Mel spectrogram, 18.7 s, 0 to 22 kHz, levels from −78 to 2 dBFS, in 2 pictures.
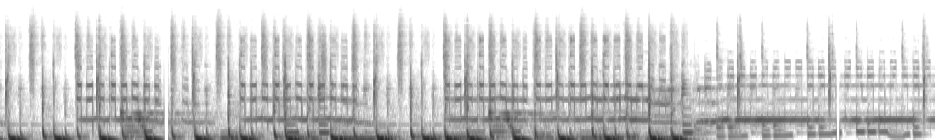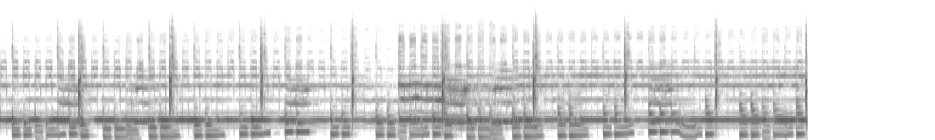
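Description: At 1.64 s there's a short hole, about 45 ms, running to 1.69 s, and another at 8.36 s lasting about 35 ms, out to 8.40 s. Both are the classic gap at a join of encoded pieces. Each piece went through the encoder on its own, so the encoder's start-up delay and the padding on its final frame got left in when they were stitched together. You hear a brief dropout with smeared edges, then the sound picks up right where it left off.

Then at 17.42 s you get a cut-off end. The audio just stops mid-sound and falls straight to digital silence, with no decay at all, and it stays dead through the remaining second or so. The final buffers evidently never got written out or played, so whatever was sounding at that moment is chopped off rather than allowed to ring down.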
